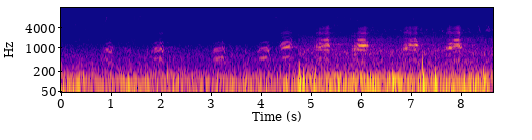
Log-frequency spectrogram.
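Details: Two common ravens at Nalle Bunny Run Wildlife Preserve, central Texas, on a very cold morning (about 31°F) on 9 January 2021: hoarse, deep croaks about a second apart, louder and quicker toward the end, over steady low wind rumble.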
